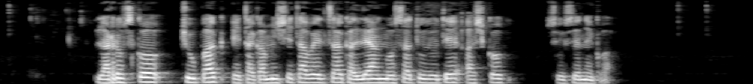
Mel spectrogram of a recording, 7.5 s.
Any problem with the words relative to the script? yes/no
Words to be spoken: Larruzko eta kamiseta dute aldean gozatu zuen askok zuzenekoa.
yes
